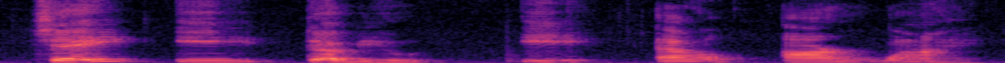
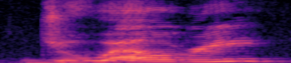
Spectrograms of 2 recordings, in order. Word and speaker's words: jewelry: the first word is j e w e l r y looks like it should be a three syllable word because it has one two three vowels in it and should have three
